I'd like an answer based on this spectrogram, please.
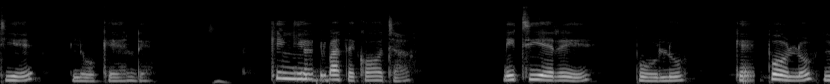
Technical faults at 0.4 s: none

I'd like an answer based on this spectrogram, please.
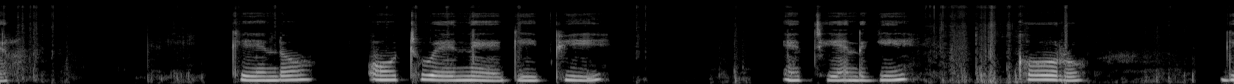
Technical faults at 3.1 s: none

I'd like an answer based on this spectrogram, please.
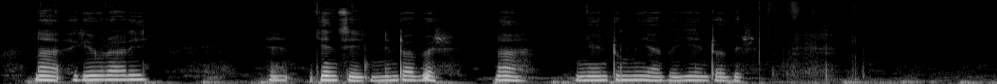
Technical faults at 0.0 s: none

